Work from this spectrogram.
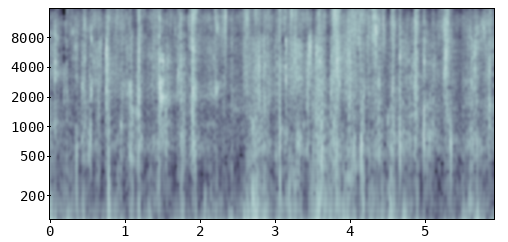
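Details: Loud close-up cucumber chewing by a French Bulldog, sharp clicking crunches repeated several times per second, like fast tapping, with wet smacks between bites.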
